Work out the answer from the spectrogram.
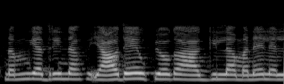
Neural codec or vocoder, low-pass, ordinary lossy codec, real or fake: none; 7.2 kHz; none; real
